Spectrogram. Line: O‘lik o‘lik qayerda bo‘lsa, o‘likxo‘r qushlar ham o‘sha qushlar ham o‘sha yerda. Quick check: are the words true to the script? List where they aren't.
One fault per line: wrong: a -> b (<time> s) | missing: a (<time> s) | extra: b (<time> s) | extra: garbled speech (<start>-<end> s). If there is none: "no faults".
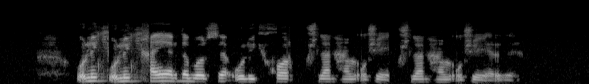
no faults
